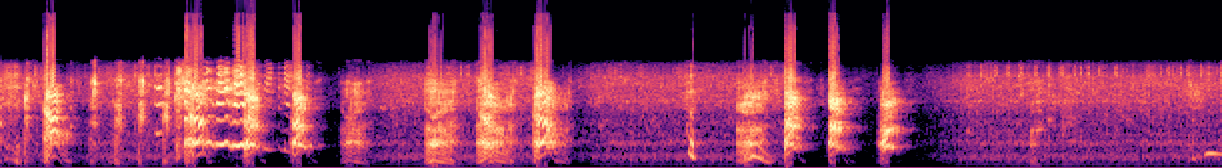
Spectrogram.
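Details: Family dog Ike barking while being teased in play by his family, sharp barks in irregular bursts, roughly two per second at first, then spaced farther apart, with a steady low hum behind.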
